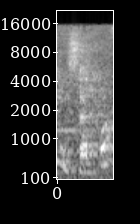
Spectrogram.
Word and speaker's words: Issaquah: ¿Así se pronuncia, Issaquah?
